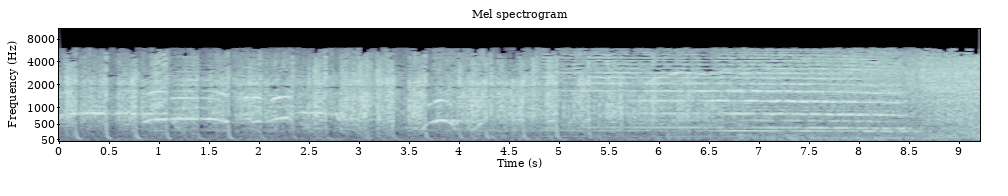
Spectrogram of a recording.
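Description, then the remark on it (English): A train arrives at Union Station in Washington, D.C., with loud, busy clattering and rattling, then a long, steady horn blast holds through the end, with faint crowd noise underneath as passengers are about to disembark. “Union Station in Washington, D.C. The Freedom Train has just arrived this moment, and the passengers are about to disembark, and here they are!”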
